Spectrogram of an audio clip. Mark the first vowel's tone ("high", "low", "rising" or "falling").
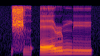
low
